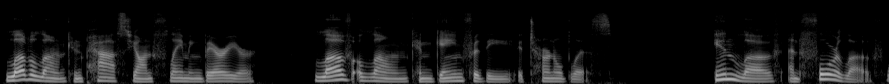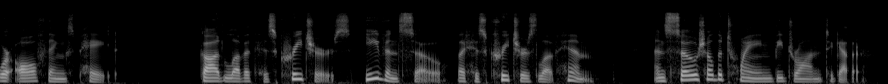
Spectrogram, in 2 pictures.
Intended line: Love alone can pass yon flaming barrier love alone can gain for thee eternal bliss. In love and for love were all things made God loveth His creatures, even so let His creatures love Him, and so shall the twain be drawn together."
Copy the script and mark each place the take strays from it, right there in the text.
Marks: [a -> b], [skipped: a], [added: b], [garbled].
Love alone can pass yon flaming barrier love alone can gain for thee eternal bliss. In love and for love were all things [made -> paid] God loveth His creatures, even so let His creatures love Him, and so shall the twain be drawn together."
